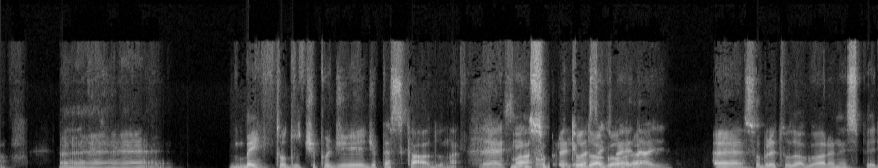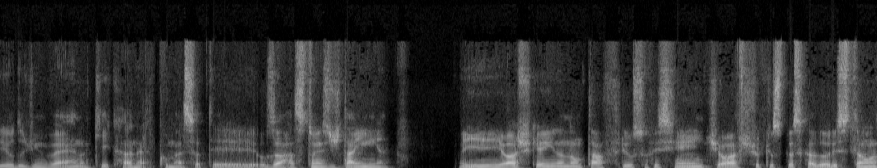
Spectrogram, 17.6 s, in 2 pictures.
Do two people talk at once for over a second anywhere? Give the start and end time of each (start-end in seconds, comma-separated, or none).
5.1-6.5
